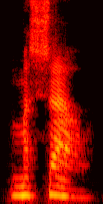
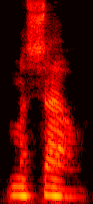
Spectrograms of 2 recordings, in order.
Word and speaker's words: Michelle: michelle most people say michelle michelle listen how many syllables michelle michelle michelle two syllables right one of the ways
